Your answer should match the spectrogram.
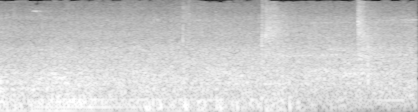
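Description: Steady outdoor background noise with a low traffic hum that eases off within the first second, and a couple of faint clicks in the second half.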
